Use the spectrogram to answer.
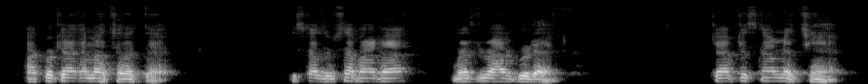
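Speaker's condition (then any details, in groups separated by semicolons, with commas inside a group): Duchenne muscular dystrophy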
